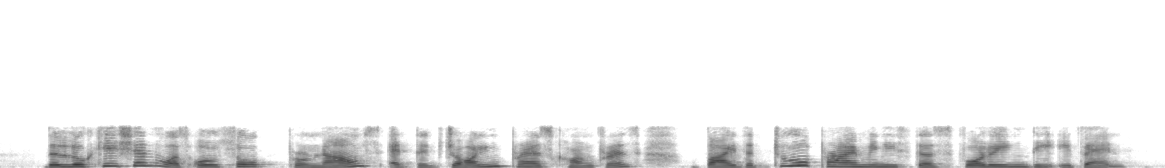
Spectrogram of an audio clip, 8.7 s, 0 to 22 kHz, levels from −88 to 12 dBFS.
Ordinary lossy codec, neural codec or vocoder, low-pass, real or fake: none; codec, 16 kHz, 4 kbps, FreqCodec, smaller model; 5.4 kHz; fake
